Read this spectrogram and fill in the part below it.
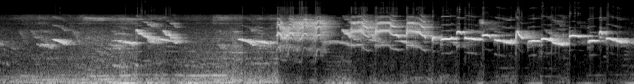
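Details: Sumbawa's endemic Wallacean white-eye, golden-headed form, singing nonstop. Scattered high twittering notes over a low rumbling background lead into a loud buzzy rattle, then lively rapid warbling whistles around the same high pitch.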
